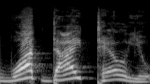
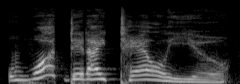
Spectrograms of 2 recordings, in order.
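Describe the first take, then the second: First: The word did shrinks to a linked d sound. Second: Every word is said fully and separately. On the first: It is everyday real-life speech. The speaker calls it right. "Did virou só um D" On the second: It is careful textbook-style speech. The speaker calls it wrong. "desse jeito bonitinho que eu falei"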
